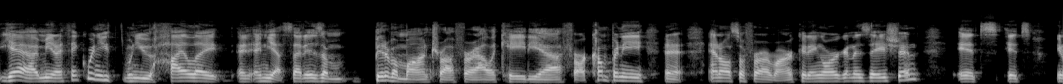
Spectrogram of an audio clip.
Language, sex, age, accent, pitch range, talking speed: English, male, 20-39, American, 135-160 Hz, 190 wpm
